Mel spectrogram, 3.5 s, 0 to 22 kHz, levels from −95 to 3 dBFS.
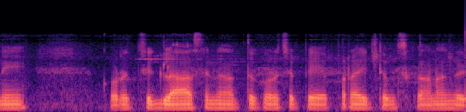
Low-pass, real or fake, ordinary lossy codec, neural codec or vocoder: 7.2 kHz; real; none; none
